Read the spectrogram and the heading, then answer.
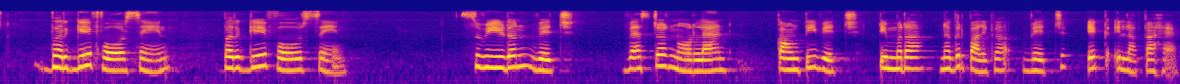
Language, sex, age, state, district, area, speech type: Punjabi, female, 18-30, Punjab, Fazilka, rural, read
